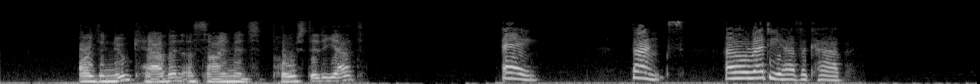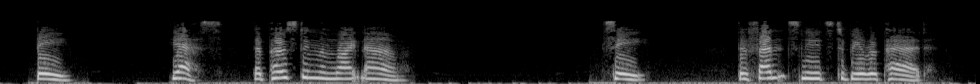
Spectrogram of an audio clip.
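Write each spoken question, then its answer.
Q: Are the new cabin assignments posted yet?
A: B: Yes, they're posting them right now.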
